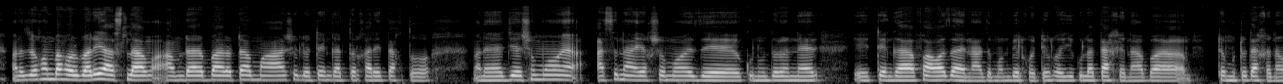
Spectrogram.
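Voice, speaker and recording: Chatty Sylheti woman, flat steady voice. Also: mid-range voice. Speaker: vlogger. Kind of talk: casual home vlog narration. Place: home kitchen.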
